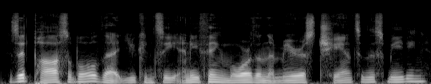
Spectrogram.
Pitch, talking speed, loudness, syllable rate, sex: 100 Hz, 220 wpm, -20 LUFS, 5.6 syllables/s, male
